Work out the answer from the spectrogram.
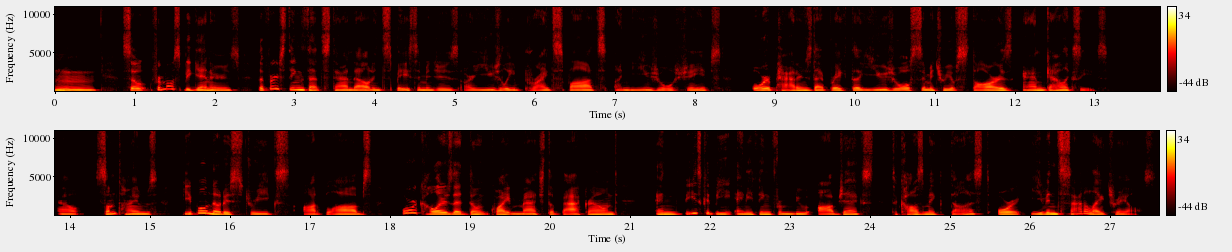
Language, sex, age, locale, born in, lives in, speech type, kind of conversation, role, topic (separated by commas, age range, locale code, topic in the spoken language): English, male, 30-34, en-US, United States, United States, read, expert-assistant, expert, What are fun ways to learn how scientists search for alien life?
